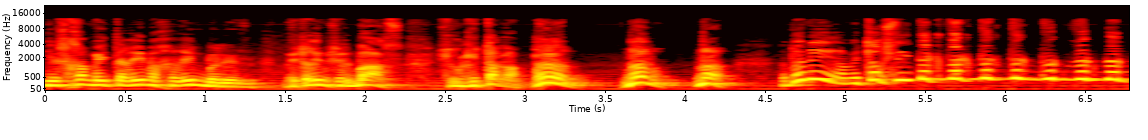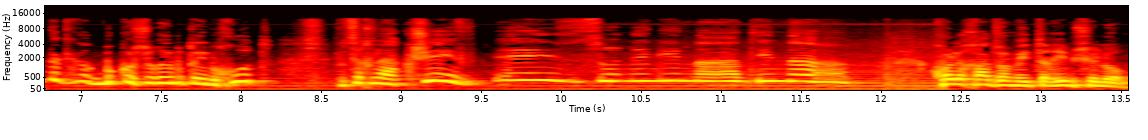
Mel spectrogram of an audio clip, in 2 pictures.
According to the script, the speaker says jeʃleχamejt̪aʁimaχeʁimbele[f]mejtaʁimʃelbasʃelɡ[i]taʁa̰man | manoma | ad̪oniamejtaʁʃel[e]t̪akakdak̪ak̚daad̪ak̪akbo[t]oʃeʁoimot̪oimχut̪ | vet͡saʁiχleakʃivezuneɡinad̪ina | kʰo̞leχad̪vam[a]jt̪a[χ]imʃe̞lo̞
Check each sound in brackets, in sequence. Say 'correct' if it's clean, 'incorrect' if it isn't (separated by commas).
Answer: incorrect, correct, incorrect, incorrect, incorrect, incorrect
